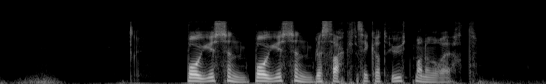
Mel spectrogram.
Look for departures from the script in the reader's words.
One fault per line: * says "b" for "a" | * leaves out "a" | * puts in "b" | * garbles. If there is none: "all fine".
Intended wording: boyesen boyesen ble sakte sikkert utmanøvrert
all fine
